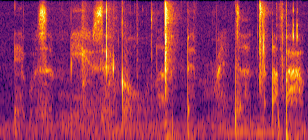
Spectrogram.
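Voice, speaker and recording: Someone whispers at a fairly slow pace with noticeable background noise. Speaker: artist and small online shop owner. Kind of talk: ASMR whispered narration. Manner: whispered.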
